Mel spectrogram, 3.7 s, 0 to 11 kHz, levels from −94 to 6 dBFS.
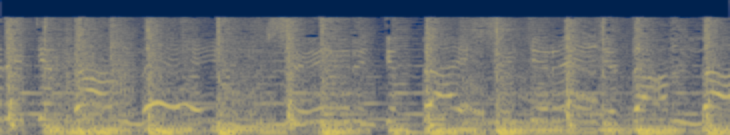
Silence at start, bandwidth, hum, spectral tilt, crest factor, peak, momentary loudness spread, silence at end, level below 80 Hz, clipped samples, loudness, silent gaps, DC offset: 0 s; 7.4 kHz; none; -5 dB/octave; 12 dB; 0 dBFS; 3 LU; 0 s; -18 dBFS; under 0.1%; -13 LUFS; none; under 0.1%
